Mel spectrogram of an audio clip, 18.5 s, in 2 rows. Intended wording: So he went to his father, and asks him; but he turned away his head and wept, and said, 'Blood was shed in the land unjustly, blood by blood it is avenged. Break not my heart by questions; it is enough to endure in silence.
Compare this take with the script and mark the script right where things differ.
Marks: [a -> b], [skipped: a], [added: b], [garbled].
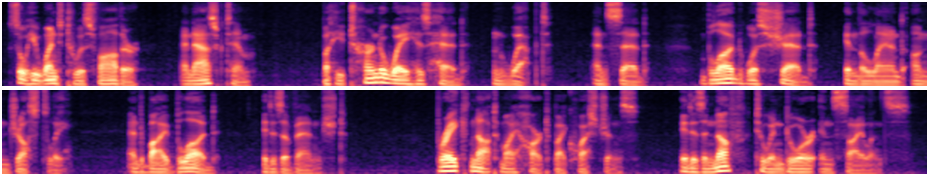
So he went to his father, and [asks -> asked] him; but he turned away his head and wept, and said, 'Blood was shed in the land unjustly, [blood -> and] by blood it is avenged. Break not my heart by questions; it is enough to endure in silence.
